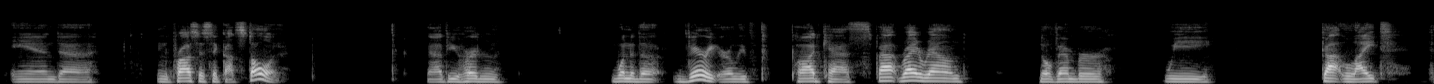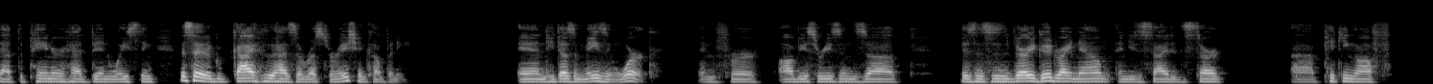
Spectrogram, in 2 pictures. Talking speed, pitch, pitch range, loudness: 135 wpm, 125 Hz, 120-135 Hz, -22 LUFS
